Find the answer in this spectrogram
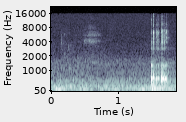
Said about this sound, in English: Excuse the burp, everybody. I just burped in ears.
